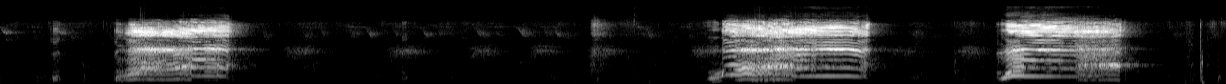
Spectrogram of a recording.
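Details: Three drawn-out, tremulous bleats from a goat at a farm in Gulbarga, Karnataka, India. The first comes early and the last two arrive close together near the end, with faint clicks and low noise in the gaps.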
